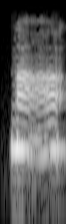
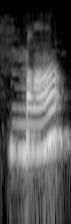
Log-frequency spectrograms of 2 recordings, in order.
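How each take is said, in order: First: The pitch dips low then rises again. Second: The pitch rises from middle to high. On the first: "The third tone is a dipping one" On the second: "The second tone is a rising tone"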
